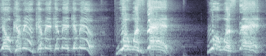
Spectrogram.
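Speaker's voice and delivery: high, loud, urgent angry coach; Borrego. Acted. Coach calling players over to scold them, angry shout. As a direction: summon them fast, then yell the question. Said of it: "Borrego should be like".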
